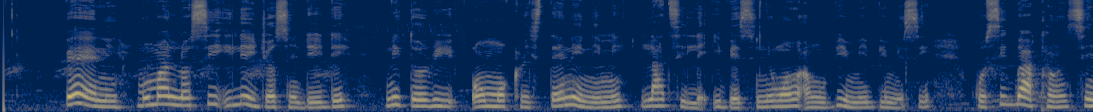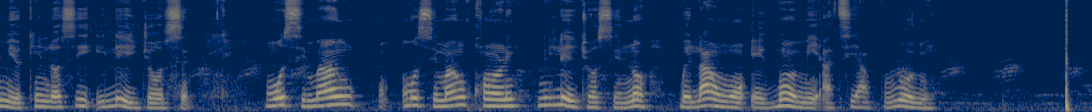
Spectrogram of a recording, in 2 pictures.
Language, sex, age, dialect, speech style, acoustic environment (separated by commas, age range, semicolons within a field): Yoruba, female, 18-24, Nigeria - Ibadan, focused, nature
